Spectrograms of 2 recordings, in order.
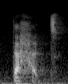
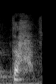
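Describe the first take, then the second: First: A short vowel is sounded between h and t. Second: No vowel is sounded between h and t. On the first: The speaker calls it wrong. "you're putting a vowel, which probably called fatha" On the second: The speaker calls it right. "you're making sukoon"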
